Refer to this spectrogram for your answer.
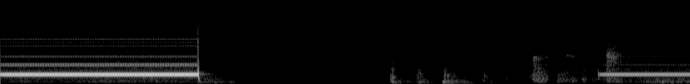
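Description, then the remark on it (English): A FaceTime video call ringing tone from a phone sounds clear, a steady electronic tone lasting about two seconds, then a pause with a few faint clicks before the ring starts again. “Let's just call him. I FaceTimed him.”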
